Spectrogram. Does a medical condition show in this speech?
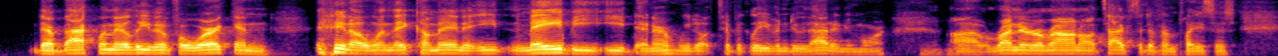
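No.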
